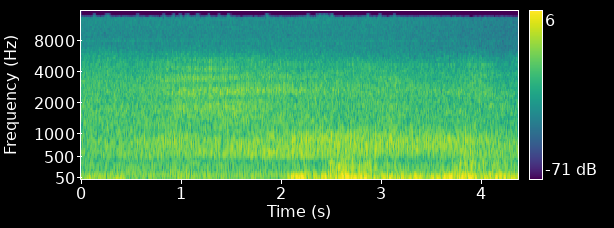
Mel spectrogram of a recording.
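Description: Steady drone of a distant propeller aircraft engine, with a low rumble growing stronger about halfway through.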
